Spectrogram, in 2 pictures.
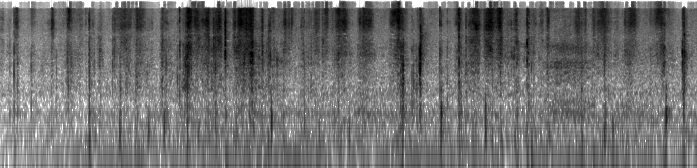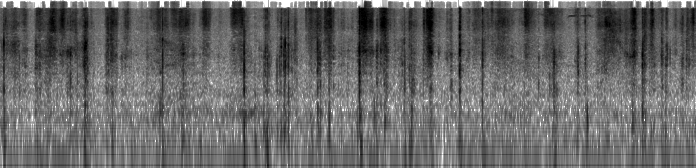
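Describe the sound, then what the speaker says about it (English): A deck of game cards for the Slay the Spire board game being shuffled, a dense run of quick papery riffles and flicks close by, continuing steadily with no talk. "I'll give these a quick shuffle"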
